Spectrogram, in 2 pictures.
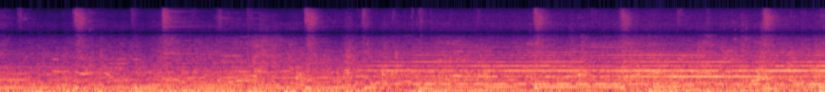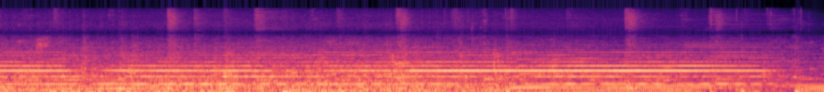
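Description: A passenger train in northern Brazil, Bahia, rumbles steadily and loud from on board, with a continuous droning hum and mechanical whine and occasional faint clicks over the whole stretch.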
